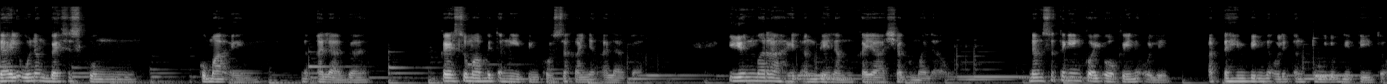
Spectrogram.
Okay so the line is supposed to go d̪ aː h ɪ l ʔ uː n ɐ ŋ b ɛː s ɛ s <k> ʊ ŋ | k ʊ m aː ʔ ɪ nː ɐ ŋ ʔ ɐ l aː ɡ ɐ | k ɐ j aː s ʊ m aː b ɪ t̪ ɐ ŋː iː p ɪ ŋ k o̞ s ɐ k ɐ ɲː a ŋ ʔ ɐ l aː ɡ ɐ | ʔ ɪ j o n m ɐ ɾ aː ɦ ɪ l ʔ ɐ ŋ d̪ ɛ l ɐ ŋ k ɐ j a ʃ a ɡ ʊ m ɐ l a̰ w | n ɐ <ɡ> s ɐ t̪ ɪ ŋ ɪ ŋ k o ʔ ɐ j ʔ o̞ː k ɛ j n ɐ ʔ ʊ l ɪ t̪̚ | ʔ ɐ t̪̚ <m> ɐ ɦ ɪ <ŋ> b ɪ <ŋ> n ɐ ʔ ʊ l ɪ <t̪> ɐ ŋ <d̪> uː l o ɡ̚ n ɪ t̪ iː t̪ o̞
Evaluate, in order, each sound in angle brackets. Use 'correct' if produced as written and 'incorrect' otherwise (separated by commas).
correct, incorrect, incorrect, incorrect, correct, correct, incorrect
